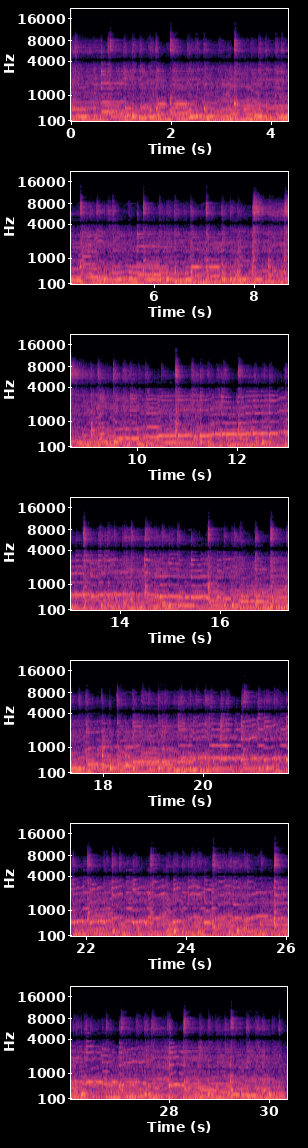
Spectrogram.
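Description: Live rock band playing, electric and acoustic guitars over a drum kit, with a steady drum beat throughout.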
